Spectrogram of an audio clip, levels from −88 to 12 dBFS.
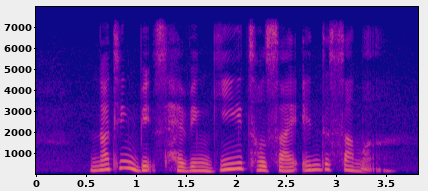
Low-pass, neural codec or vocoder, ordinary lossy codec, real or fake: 7.2 kHz; none; none; real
